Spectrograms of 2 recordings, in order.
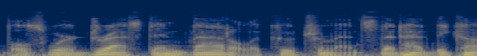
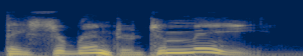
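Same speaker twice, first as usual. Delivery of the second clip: much higher and louder, an angry noble shouting his claim; 11 semitones higher, 5 dB louder than usual. Acted. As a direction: yell it at the rival across the fire. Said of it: "Two arguing voices rose".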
